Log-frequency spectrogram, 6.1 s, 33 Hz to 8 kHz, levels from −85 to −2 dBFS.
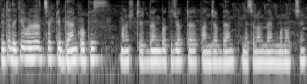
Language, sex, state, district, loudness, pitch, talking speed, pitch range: Bengali, male, West Bengal, Jalpaiguri, -15 LUFS, 150 Hz, 185 wpm, 140-165 Hz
